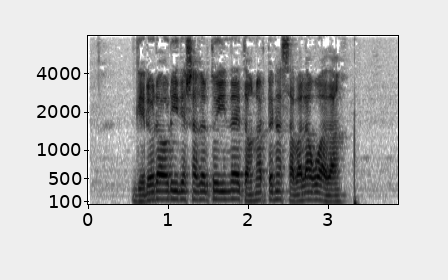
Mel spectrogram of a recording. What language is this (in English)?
Basque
